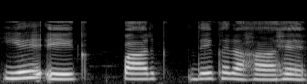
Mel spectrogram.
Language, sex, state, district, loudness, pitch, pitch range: Hindi, female, Madhya Pradesh, Bhopal, -14 LUFS, 250 Hz, 240-260 Hz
